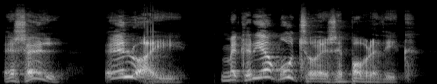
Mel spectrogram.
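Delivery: mucho más agudo y fuerte, ilusionado; Scrooge emocionado. A narrator's reading. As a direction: reconoce su pasado con entusiasmo. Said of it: "dijo Scrooge al espíritu". (Scrooge ante el almacén, agudo y emocionado)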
